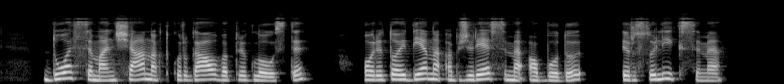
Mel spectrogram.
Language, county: Lithuanian, Tauragė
